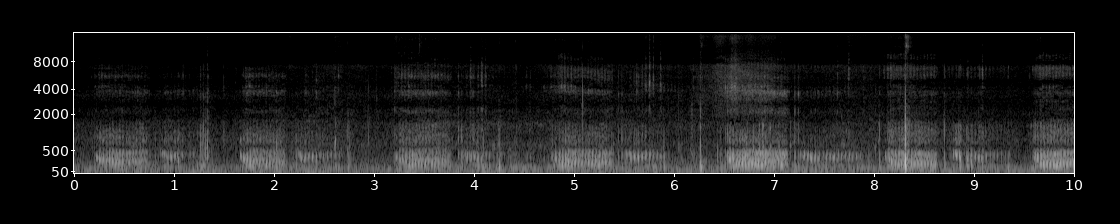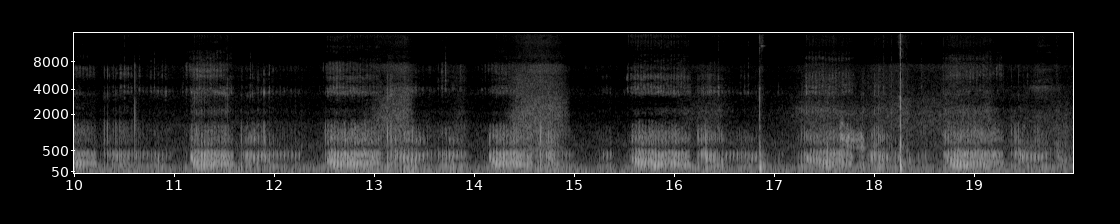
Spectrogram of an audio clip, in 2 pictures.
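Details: Happy house cat purring and kneading, heard close up indoors, a continuous low vibrating purr pulsing with each breath about every second and a half, occasional sharp clicks and soft rustling of paws.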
